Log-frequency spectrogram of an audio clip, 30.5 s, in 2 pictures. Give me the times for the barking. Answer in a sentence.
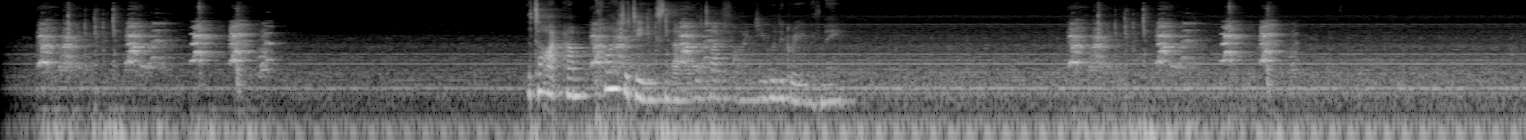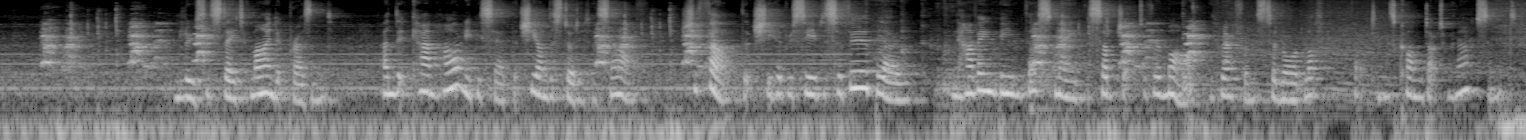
You can hear the barking from 0.3 to 2.8 s, from 5.9 to 7.3 s, from 10.7 to 13.0 s, from 15.7 to 17.4 s, from 21.2 to 22.6 s and from 25.6 to 27.6 s.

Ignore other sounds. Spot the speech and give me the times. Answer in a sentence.
You can hear the speech from 5.2 to 8.4 s and from 17.0 to 30.4 s.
